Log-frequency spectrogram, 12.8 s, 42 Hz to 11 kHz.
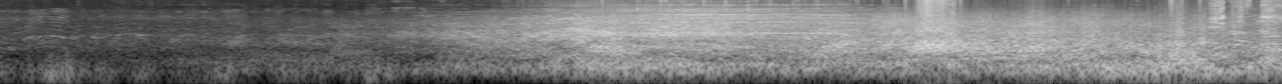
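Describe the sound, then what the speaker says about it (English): A twin-engine Sukhoi 30 jet at an air show swells from a distant hum into a loud, sustained engine roar that holds steady to the end, with announcer-style talk early on. "of the tremendous amount of engine power he receives from these 2 engines that are mounted on the Sukhoi 30, Wing Commander Rakra is able to maintain"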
